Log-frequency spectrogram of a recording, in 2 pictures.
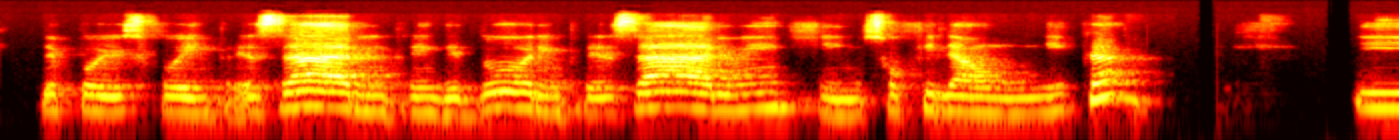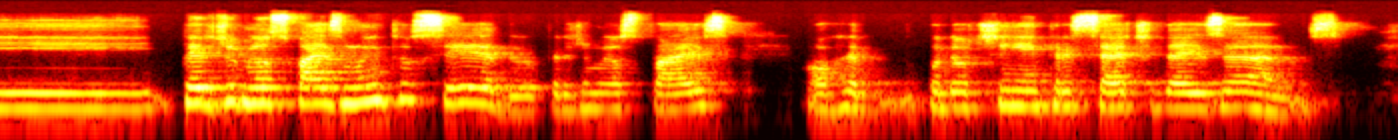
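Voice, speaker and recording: A woman speaks at a very slow pace. Her voice is medium in pitch and somewhat breathy. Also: ordinary pitch variation. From Brazil, São Paulo city. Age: 60s. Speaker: inclusion consultant and mother. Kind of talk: podcast interview.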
